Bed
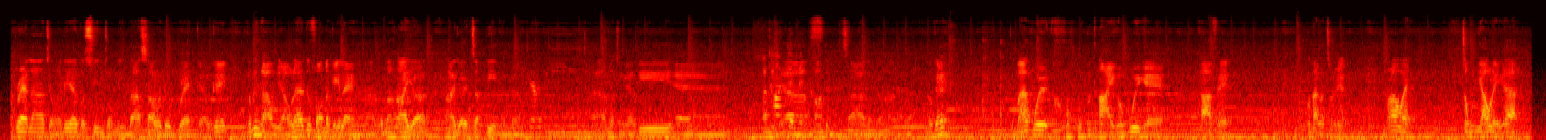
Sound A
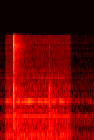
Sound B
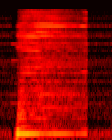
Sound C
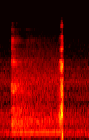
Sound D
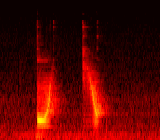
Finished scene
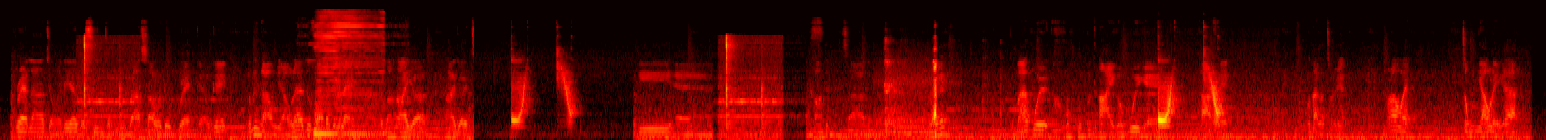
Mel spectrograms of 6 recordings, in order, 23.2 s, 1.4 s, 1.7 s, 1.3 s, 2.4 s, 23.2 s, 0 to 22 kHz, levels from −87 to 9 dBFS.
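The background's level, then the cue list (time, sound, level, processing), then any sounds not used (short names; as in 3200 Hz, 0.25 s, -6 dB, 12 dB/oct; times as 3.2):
bed -12.5 dB
1.06 add A -5.5 dB
4.46 add B -4 dB
7.11 replace with D -11.5 dB + weighting filter D
10.69 replace with A -2.5 dB
13.1 add C -4 dB
16.81 add D -1.5 dB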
